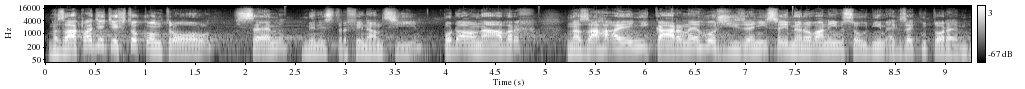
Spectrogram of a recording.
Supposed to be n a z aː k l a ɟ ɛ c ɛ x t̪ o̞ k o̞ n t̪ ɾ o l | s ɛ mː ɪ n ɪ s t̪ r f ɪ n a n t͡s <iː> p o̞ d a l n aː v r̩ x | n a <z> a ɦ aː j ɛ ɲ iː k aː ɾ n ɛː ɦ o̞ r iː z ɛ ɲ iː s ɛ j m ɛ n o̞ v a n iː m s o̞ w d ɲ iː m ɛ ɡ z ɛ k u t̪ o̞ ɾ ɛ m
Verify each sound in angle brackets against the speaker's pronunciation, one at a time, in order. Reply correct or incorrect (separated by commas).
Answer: correct, correct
